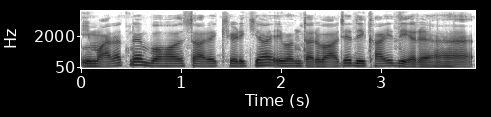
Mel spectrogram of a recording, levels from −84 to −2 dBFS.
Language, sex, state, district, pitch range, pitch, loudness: Hindi, male, Jharkhand, Garhwa, 115-125 Hz, 120 Hz, -15 LUFS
